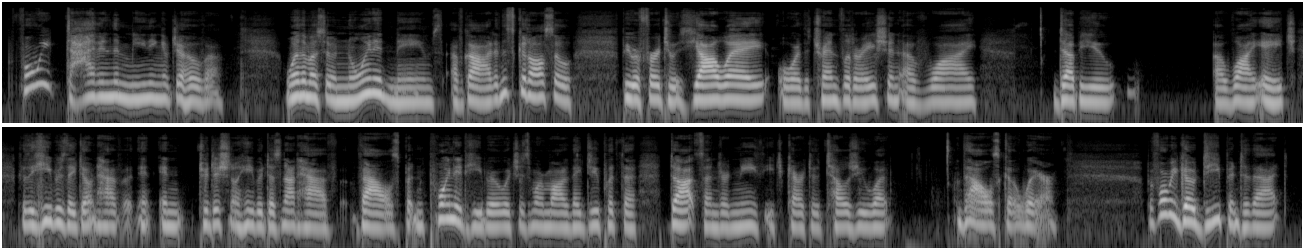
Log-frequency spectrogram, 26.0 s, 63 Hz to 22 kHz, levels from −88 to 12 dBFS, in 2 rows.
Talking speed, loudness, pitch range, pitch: 170 wpm, -24 LUFS, 175-205 Hz, 185 Hz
